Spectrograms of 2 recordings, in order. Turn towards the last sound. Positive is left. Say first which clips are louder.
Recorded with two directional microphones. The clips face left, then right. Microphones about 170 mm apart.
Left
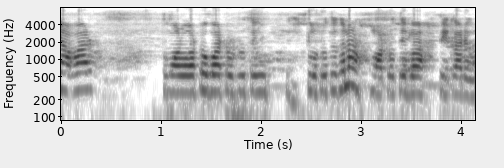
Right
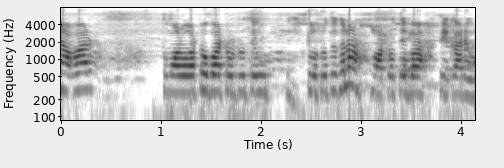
# left 1 dB
turn(degrees=10)  # may be behind; listen again after turning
